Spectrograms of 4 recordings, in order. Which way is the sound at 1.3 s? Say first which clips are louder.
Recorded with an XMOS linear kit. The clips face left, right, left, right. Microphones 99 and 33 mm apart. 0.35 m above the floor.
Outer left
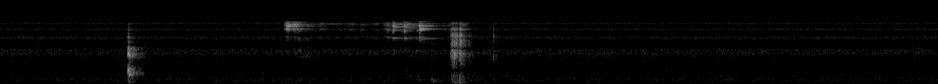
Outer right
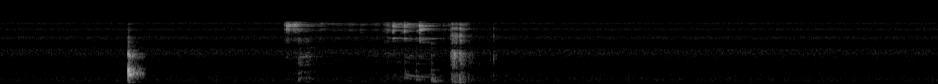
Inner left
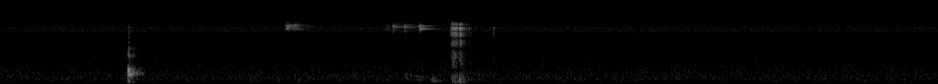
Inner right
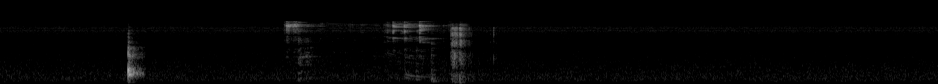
Outer right 12 dB, inner right 10 dB; 50° right (ahead or behind).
